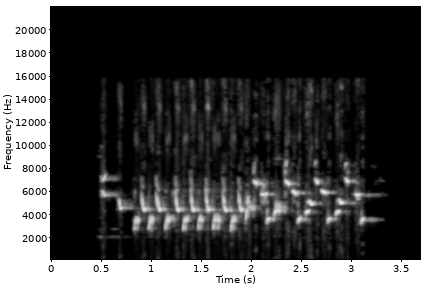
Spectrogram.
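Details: Moroccan Wedani goldfinch song recorded for tutoring chicks: nearly three seconds of rapid, repeated high chirping notes shifting into twittering runs and finishing with a thin drawn-out whistle.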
